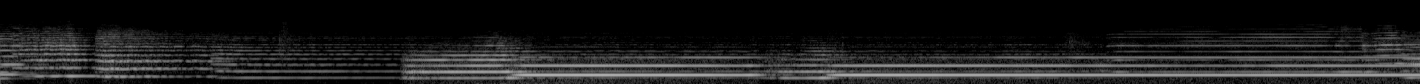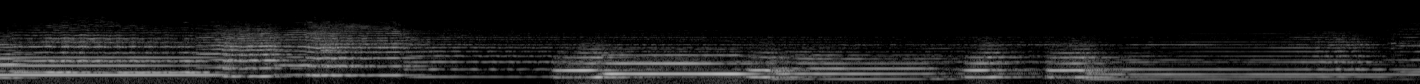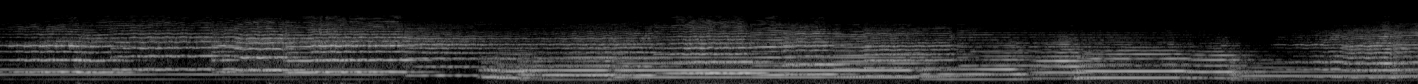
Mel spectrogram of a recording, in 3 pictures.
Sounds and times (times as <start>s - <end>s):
French horn: 0.0s - 42.5s.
